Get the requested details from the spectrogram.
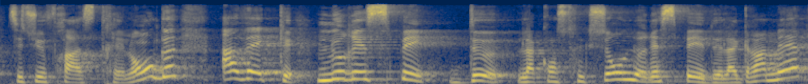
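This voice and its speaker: A woman teaching a French lesson, explaining slowly and patiently and checking in with her students as she goes. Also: a little high, big pitch swings, roomy sound. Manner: explains patiently, slow and repetitive, asks "d'accord?". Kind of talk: recorded lesson.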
